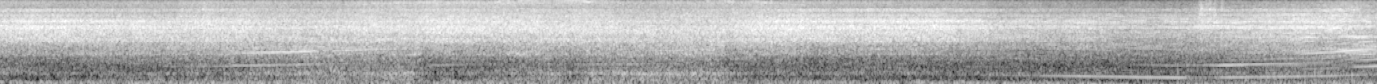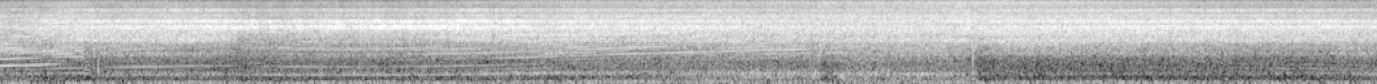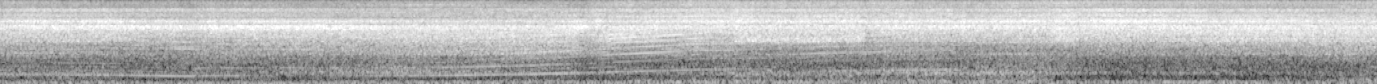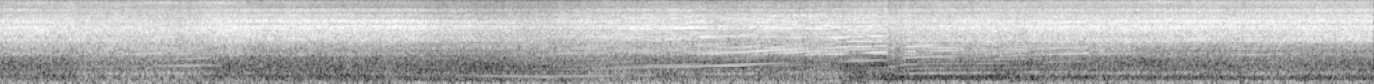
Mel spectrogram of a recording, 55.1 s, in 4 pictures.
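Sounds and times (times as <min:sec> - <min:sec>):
heavy wind noise: 0:00.0 - 0:55.0
motorcycle engine revving: 0:00.0 - 0:55.0.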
